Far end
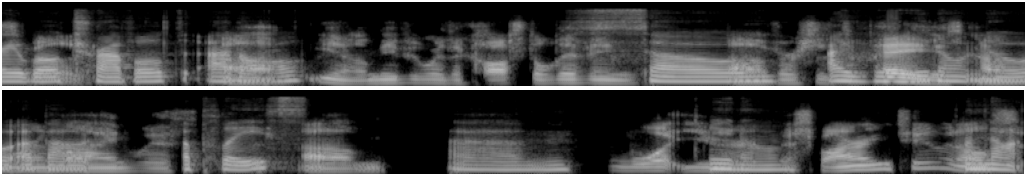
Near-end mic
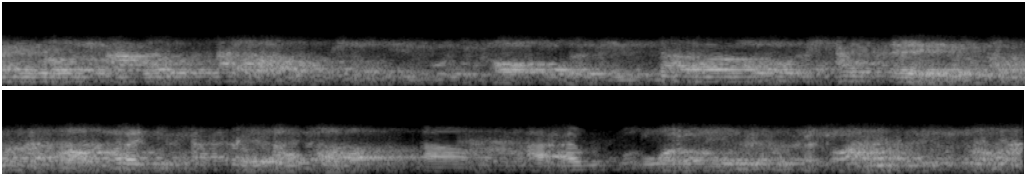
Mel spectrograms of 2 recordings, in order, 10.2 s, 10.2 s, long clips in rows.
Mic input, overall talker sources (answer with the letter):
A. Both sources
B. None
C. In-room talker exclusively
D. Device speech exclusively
A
